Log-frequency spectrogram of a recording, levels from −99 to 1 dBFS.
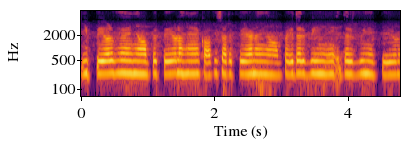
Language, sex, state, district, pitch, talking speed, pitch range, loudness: Hindi, female, Jharkhand, Sahebganj, 235 Hz, 265 wpm, 230-240 Hz, -15 LUFS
